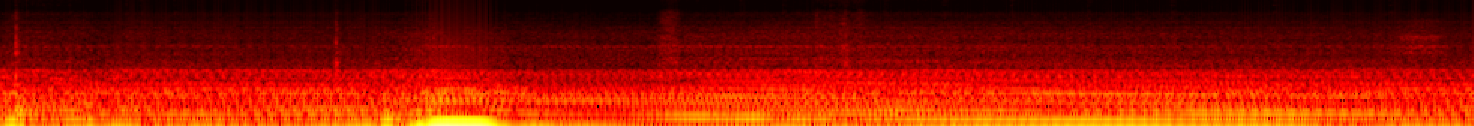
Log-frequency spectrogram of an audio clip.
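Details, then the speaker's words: Ford Transit Connect diesel with a prior idle-hunting problem, after a fix found with an OBD reader: starts on the first key turn; steady, even idle, and one quick rev drops straight back and holds without hunting. "only you have to turn the key once and she starts let's just have a listen to those revs"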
